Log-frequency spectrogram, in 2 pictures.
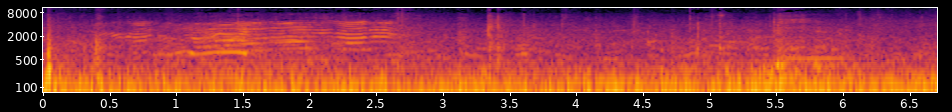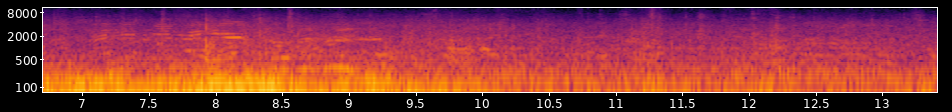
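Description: Young girls shout and cheer in the distance.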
